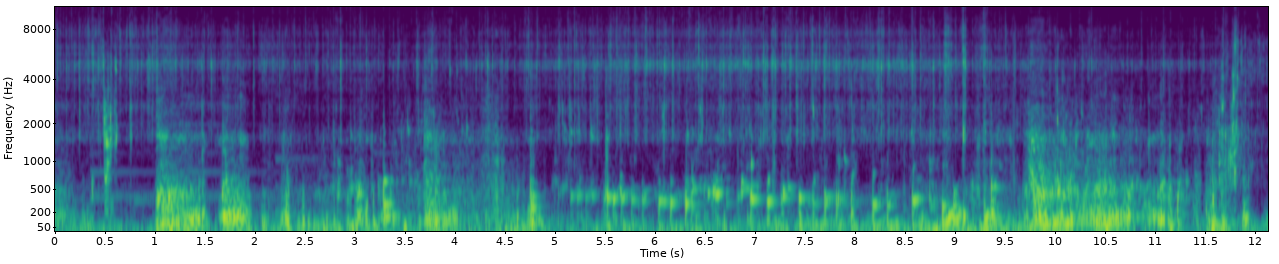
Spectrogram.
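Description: Underwater camera sound: water gurgling and sloshing around the camera, with scattered clicks and knocks and a couple of louder surges of water noise.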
